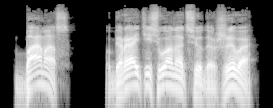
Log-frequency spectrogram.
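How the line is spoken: Young man barking. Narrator (Russian): высокий молодой человек ... гаркнул

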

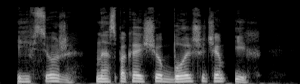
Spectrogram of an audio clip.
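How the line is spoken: Gentle reminder. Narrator (Russian): мягко напомнила она

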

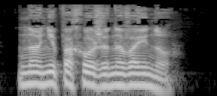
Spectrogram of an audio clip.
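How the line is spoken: Calm. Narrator (Russian): спокойно заметила Кэтрин

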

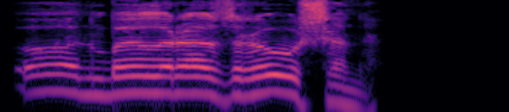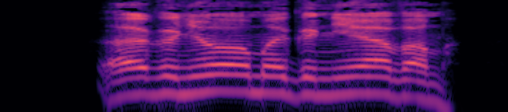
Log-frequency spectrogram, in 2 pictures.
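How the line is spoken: Pained wheezing answer. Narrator (Russian): ответил король горы и с мучительным хрипом вздохнул

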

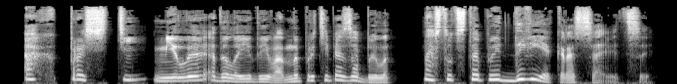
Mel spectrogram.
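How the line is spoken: Shrill yelping laugh. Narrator (Russian): со смехом взвизгнувшей левретки

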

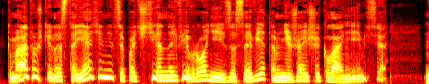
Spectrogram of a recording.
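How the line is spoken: Sickly-sweet singsong. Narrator (Russian): неправдоподобно елейным голоском пропела баба-яга

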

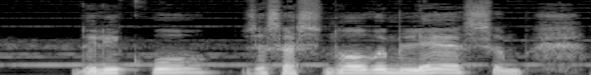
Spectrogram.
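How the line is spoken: Deep dreamy voice. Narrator (Russian): ответил тот глубоким мечтательным голосом

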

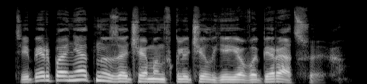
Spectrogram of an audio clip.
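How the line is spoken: Grumbling. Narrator (Russian): проворчал Ранситер

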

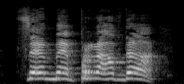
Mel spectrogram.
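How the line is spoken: Shouted. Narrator (Ukrainian): закричав Гаррі

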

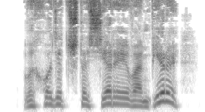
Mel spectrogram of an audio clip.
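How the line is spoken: Timid squeak. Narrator (Russian): пискнул Кликли, с опаской

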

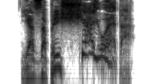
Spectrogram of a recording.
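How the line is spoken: Almost shrieking. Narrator (Russian): Регал почти визжал

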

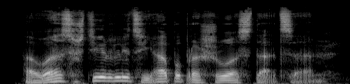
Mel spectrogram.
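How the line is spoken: Quiet mutter. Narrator (Russian): пробормотал Юрий тихо

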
